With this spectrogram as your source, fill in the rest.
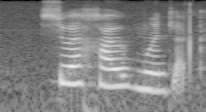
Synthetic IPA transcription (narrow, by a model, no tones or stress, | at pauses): suəχɐwmuəntlə̰k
